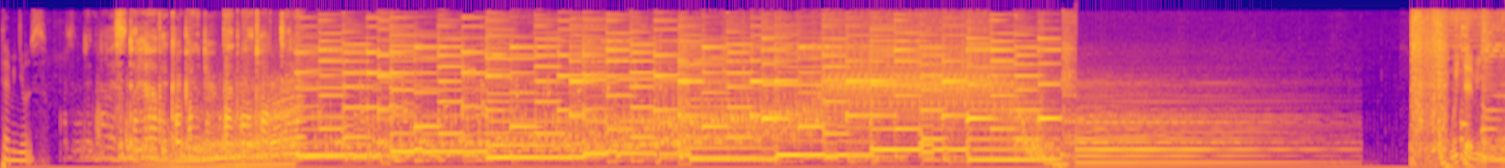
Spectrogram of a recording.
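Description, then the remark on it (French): A pop song plays during a music break at a steady, fairly loud level, with a clear melody moving through sustained notes. It thins to a fading tail near the end before a sudden new burst of sound cuts in. “Alors on va faire une petite pause musicale. On va s'écouter … avec ….”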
